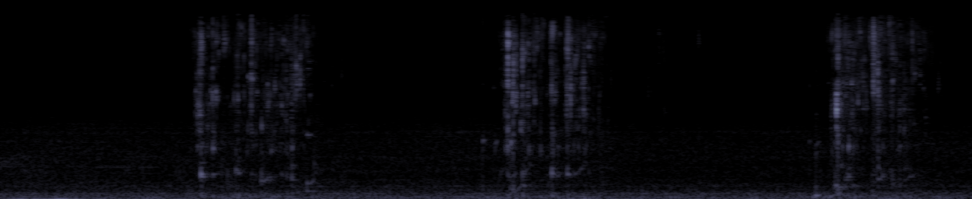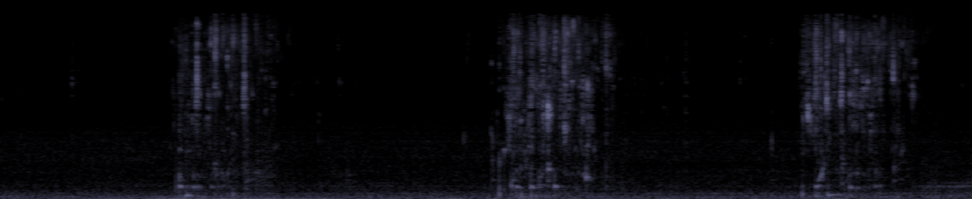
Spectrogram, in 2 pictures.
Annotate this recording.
glass bottle spilling liquid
